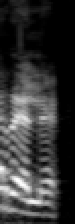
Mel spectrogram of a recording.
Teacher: प्रकंपित आपका इसलिए हुआ क्योंकि इसको बोलते समय हमारी जीभ में वाइब्रेशन होता है, हमारी जीभ जो है कांपती है · ये पार्श्विक व्यंजन कहलाता है, ये जीभ के पिछले हिस्से से बोला जाता है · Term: प्रकंपित व्यंजन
